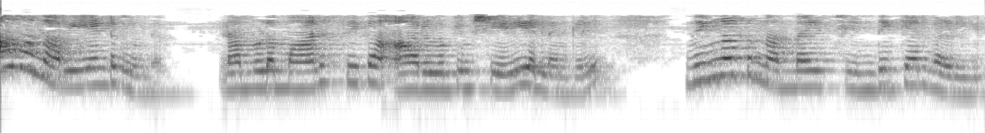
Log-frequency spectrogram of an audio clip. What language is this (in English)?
Malayalam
